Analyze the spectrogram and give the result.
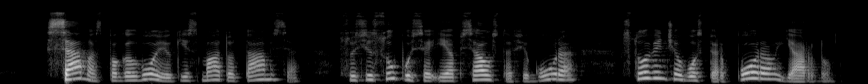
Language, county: Lithuanian, Vilnius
